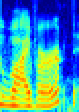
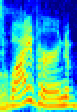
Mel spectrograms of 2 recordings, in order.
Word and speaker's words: wyvern: It used to be wyver, and then it turned to wyvern. So, in our episode, it's wyvern, but you nailed it on the on the original.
